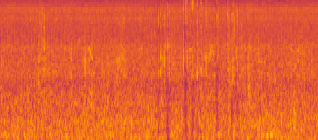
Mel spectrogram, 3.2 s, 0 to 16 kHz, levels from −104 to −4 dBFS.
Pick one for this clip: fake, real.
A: real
